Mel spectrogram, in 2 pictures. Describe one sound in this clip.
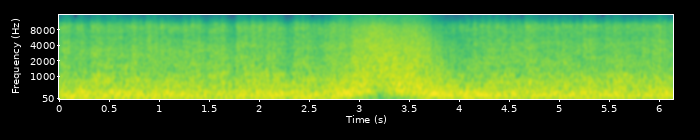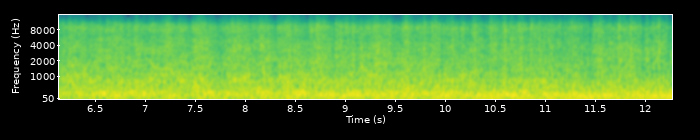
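A powerful engine idles loudly with a steady, throbbing rumble.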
